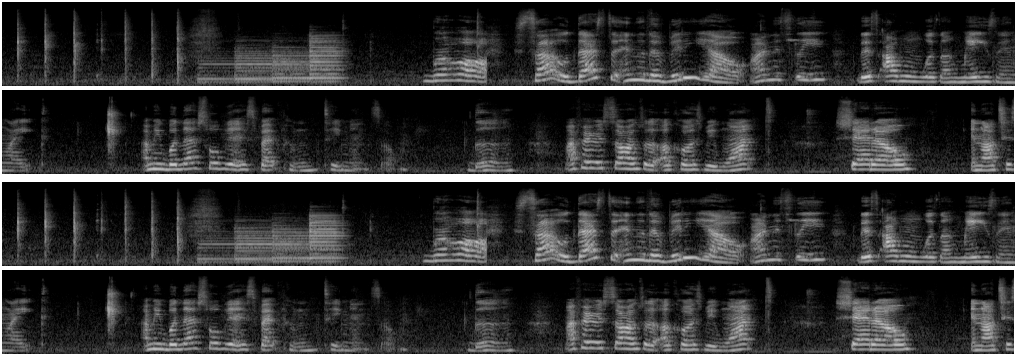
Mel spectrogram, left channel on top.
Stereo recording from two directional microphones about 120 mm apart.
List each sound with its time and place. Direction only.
0.1 s finger snapping: 5° left (ahead or behind)
2.2 s music: 20° right (ahead or behind)
4.3 s a woman's voice: centre (ahead or behind)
